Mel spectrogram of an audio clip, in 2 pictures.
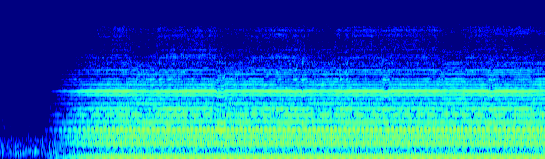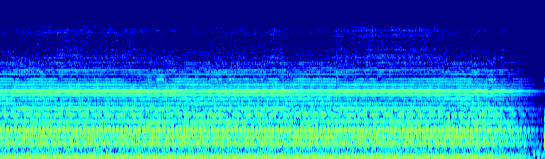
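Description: Pneumatic scribe, a miniature air-driven jackhammer, buzzing at a steady pitch as its tip chips rock matrix away from around a fossil shell. It comes up to speed within the first second and then runs evenly.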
